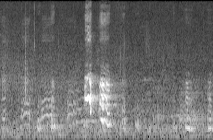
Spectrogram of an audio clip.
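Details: Two-week-old Australian Labradoodle puppies from one litter; soft, wavering whimpers with a rising-falling tone, then two sharp, louder yelps in close succession, followed by quieter whines.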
